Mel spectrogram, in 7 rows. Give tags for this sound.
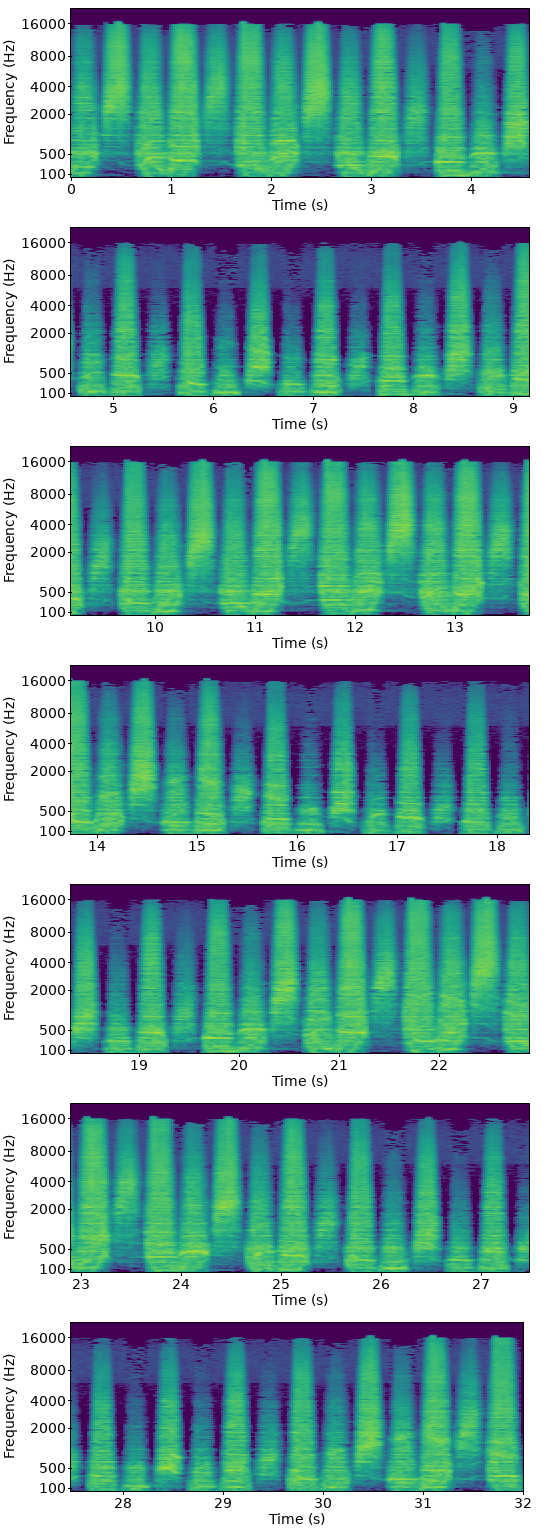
120-bpm sequenced-filter musical music C-major filter loop

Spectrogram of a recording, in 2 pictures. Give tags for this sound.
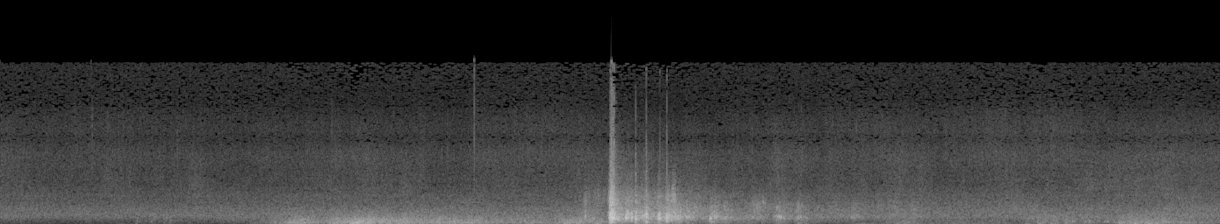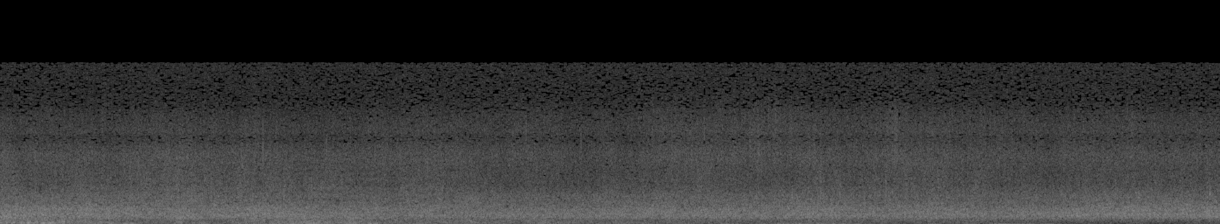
thunder-storm rain storm nature thunder weather lightning field-recording

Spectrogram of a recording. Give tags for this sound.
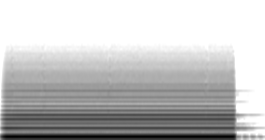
synth pad

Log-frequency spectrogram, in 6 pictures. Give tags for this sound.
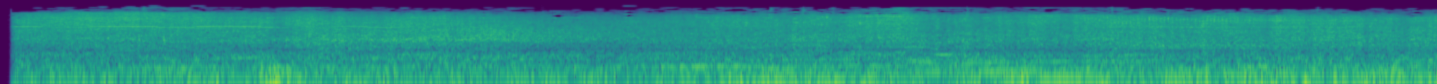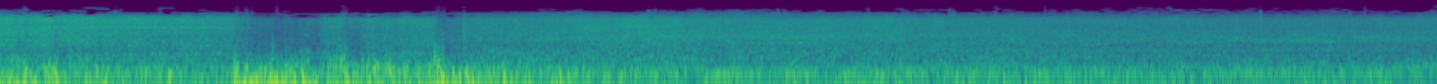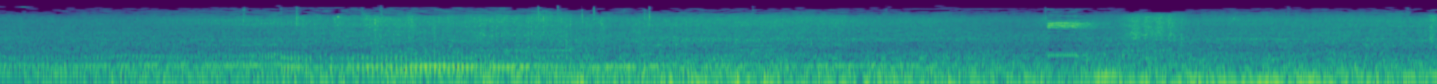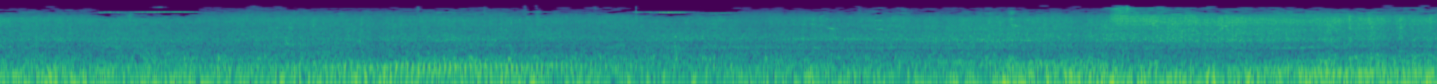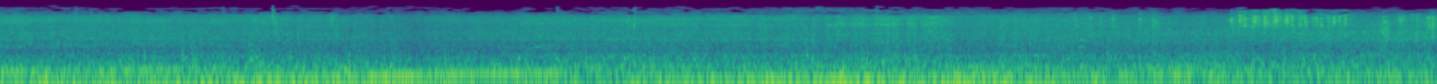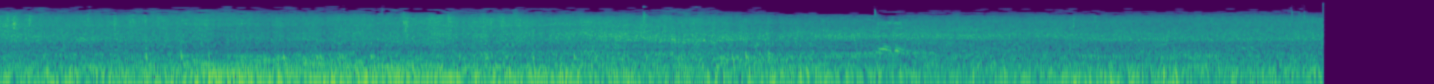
greek traffic athens cars

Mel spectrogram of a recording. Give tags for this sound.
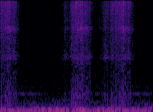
noisy rub touch rough

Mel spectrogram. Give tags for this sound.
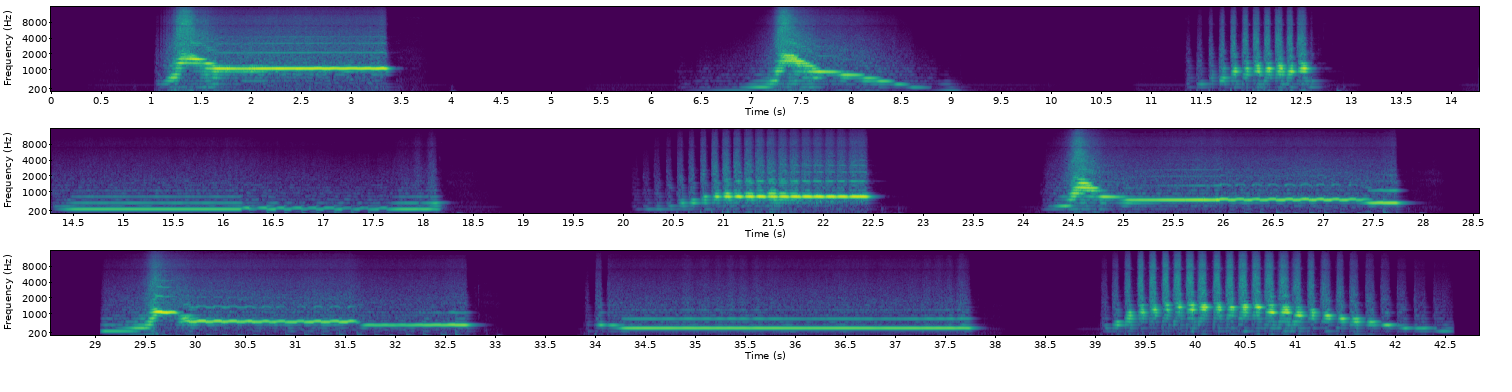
ethnic-instruments fujara overtone-flute overtones pvc-fujara sample woodwind

